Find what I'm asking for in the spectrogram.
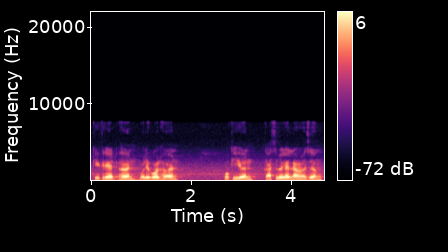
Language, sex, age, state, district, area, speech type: Bodo, male, 18-30, Assam, Kokrajhar, rural, spontaneous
